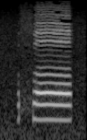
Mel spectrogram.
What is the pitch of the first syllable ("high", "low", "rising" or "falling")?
high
